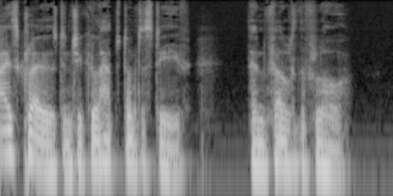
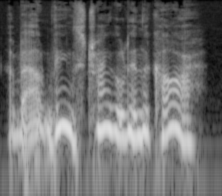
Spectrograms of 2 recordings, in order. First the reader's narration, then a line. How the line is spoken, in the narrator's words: gasped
